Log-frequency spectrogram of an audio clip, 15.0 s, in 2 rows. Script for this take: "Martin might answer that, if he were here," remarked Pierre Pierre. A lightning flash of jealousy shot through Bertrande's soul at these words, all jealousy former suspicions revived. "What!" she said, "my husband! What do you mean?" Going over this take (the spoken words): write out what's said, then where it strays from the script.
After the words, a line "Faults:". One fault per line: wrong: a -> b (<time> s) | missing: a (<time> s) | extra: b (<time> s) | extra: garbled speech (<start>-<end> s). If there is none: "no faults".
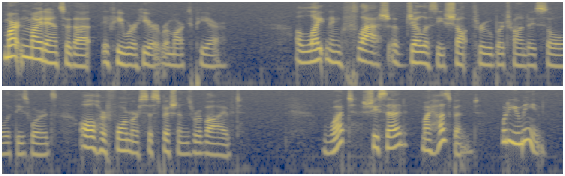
"Martin might answer that, if he were here," remarked Pierre. A lightning flash of jealousy shot through Bertrande's soul at these words, all her former suspicions revived. "What!" she said, "my husband! What do you mean?"
Faults:
missing: Pierre (3.0 s)
wrong: jealousy -> her (8.8 s)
